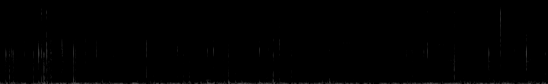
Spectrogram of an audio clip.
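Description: Long nails tap and scratch a pink plastic gel bead eye mask lying flat. Quick, dry clicks and scratches overlap into a soft, continuous crinkly sound at low volume.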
